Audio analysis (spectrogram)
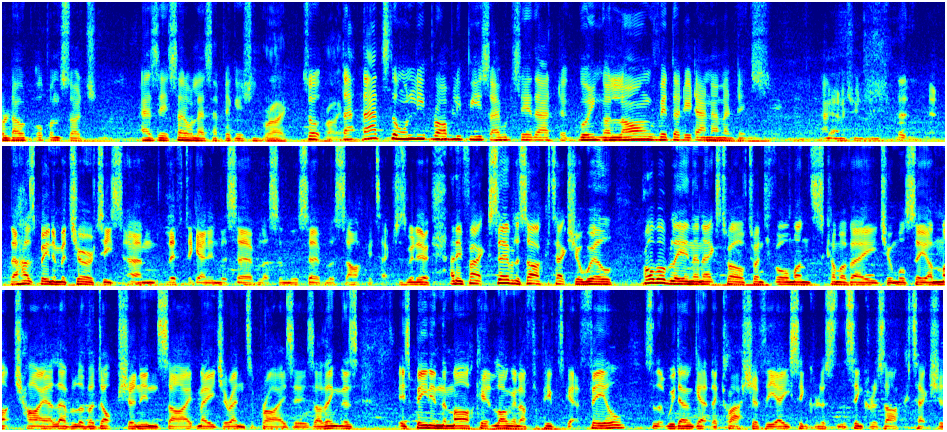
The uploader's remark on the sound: The team are at AWS re:Invent 2022 for our first live shows!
